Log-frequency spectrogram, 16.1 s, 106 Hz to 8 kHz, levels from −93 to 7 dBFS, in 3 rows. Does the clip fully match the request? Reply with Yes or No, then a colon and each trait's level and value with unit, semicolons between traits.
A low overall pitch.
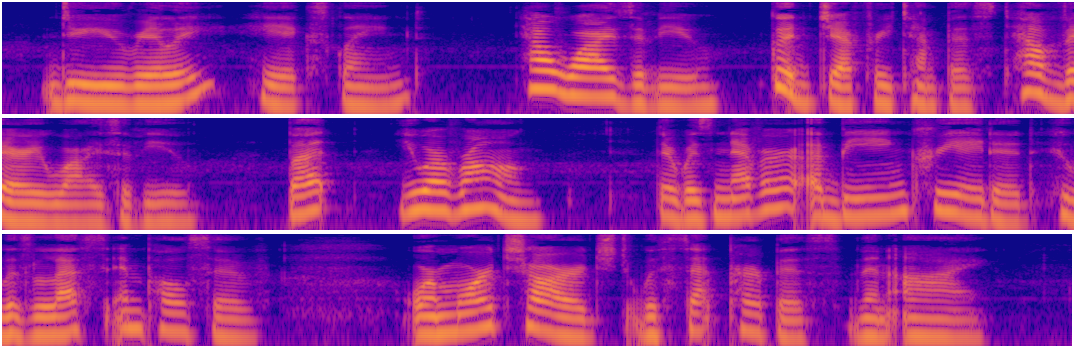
No: medium, 165 Hz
